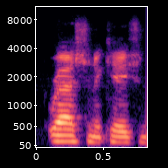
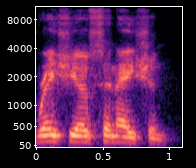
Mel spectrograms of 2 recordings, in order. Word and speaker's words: ratiocination: I have Sherlockian rationication, of course. Is that the right pronunciation? I've never heard it pronounced, but to me, I call it ratiocination.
